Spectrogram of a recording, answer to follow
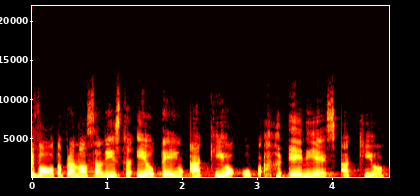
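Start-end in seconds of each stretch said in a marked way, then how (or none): none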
